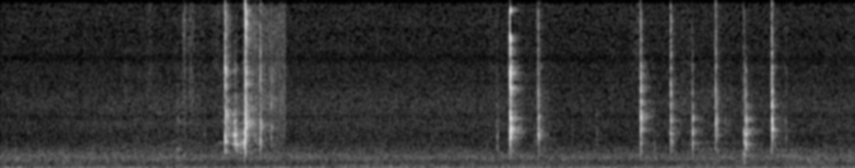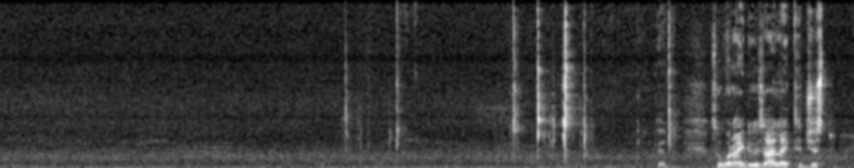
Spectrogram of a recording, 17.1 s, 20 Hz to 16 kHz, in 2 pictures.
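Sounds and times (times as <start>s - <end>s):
small metal parts clicking: 2.2s - 2.8s, 4.9s - 7.9s, 13.6s - 15.4s.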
